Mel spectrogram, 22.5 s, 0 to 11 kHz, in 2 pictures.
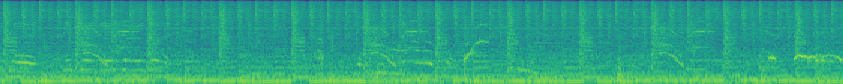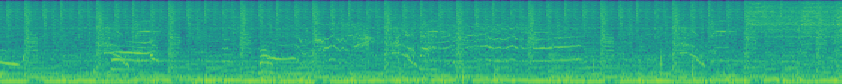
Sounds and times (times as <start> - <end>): Speech: 0.0 - 2.4, 4.7 - 7.0, 12.6 - 13.4, 14.7 - 15.3
Music: 0.0 - 22.4.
